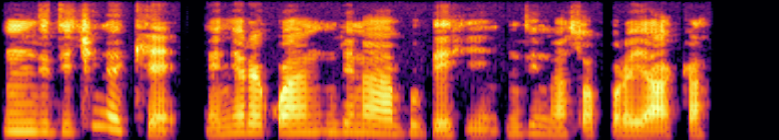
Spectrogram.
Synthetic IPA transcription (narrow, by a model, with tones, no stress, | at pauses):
n̩˦dɪ˨dɪ˨t͡ʃi˦ne˦kʰe˨ne˨ɲe˦ɾe˦kʷa˦n̩˦dɪ˦na˨a˨bʊ˦be˨ɣi˨n̩˦dɪ˦na˨sɔ˦pʊ˨ɾɪ˦ja˨a˨ka˦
